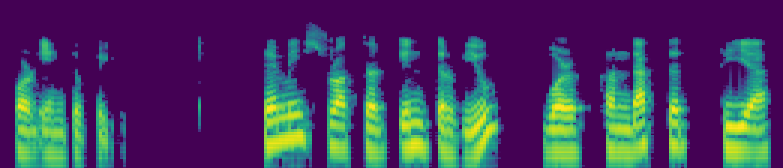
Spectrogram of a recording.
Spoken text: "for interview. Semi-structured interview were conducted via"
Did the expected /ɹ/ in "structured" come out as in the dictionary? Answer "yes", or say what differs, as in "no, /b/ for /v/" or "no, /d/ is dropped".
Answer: yes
